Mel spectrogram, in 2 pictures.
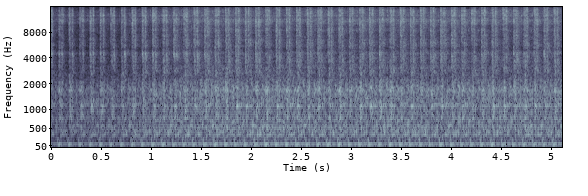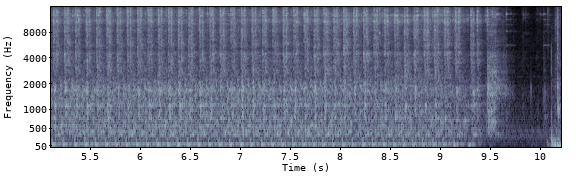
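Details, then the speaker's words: Dion 150 motorcycle, single cylinder, at idle: busy metallic ticking rattle over the engine. Mechanic suspects a damaged camshaft, rocker arms or cam bearings, or oil starvation. Cam chain tensioner rattle. "este ruido se se siente amigos como que fuera digamos el árbol de leva que anda dañado o los balancines o el árbol de leva trae unos valeros que también provocan ese mismo ruido cuando anda dañado"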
